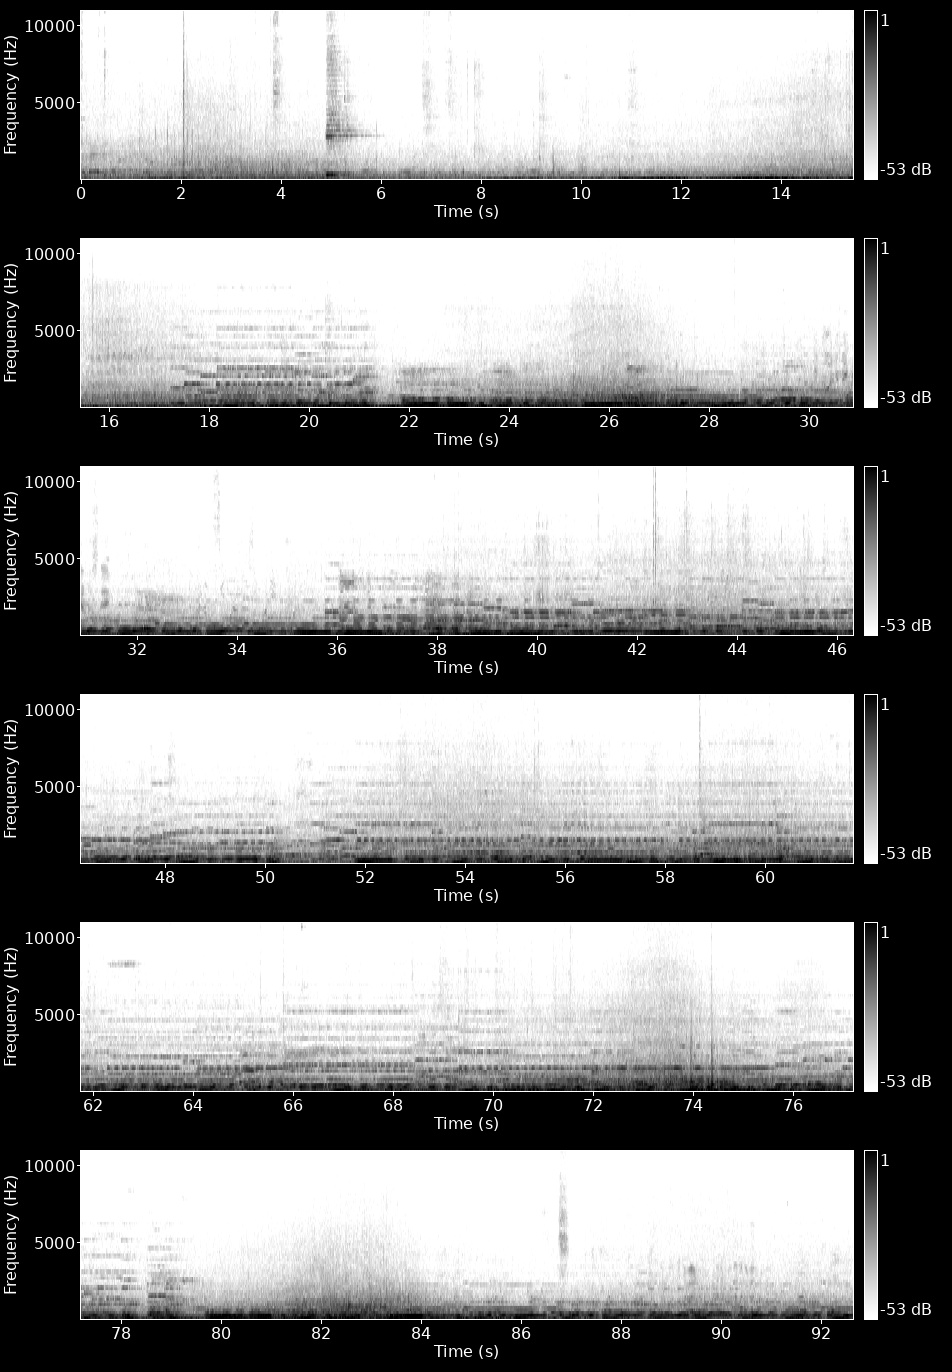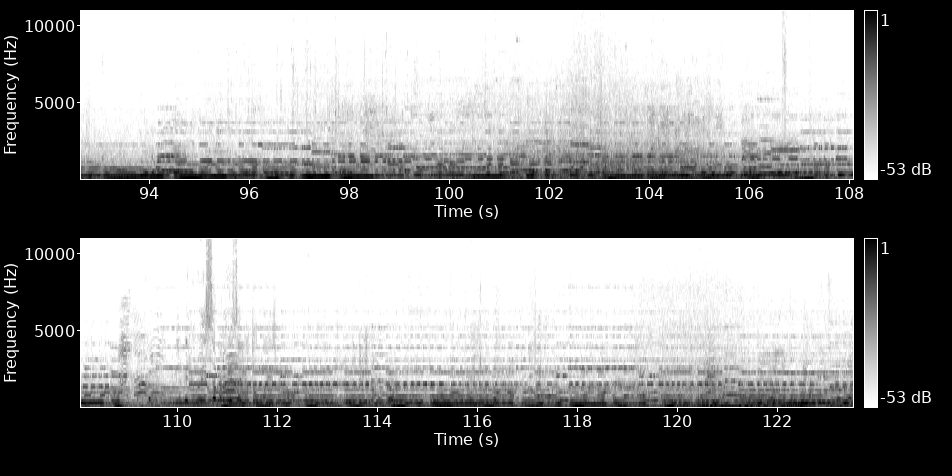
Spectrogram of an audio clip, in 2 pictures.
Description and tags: In Bruges, a street performer with a hand-wound barrel organ
street-singer, street, barrel-organ, organ, bruges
